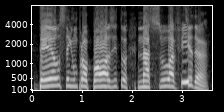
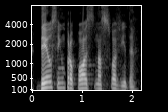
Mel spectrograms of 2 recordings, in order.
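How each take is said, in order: First: It is said in a solemn prophet's voice. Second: It is said in an ordinary, plain voice.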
